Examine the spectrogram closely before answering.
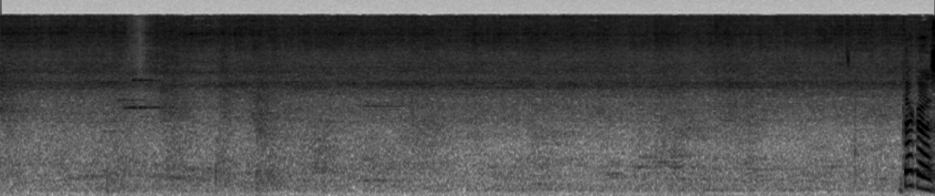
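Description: A small robot's motors whir softly as it rolls across a hard floor.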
